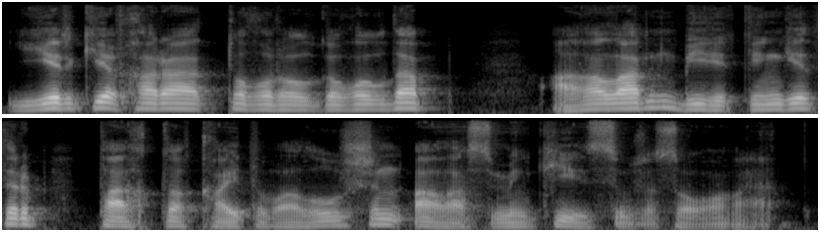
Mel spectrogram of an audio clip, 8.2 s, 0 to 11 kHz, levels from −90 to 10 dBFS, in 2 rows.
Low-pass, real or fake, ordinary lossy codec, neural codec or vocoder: 9.9 kHz; fake; Opus, 64 kbps; codec, 24 kHz, 0.9 kbps, WavTokenizer, small release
